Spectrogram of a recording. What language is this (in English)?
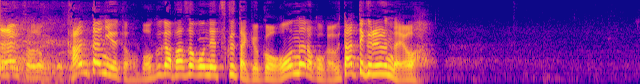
Japanese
